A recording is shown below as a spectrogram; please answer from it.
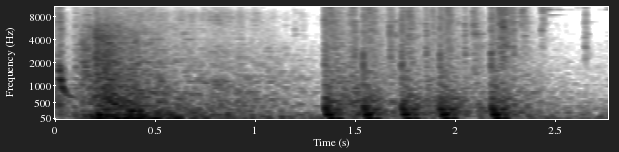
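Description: Pistol shots in The Division 2 amid battle noise in the Air & Space Museum, a cluster of sharp, separate cracks in the second half that ring over a steady, muffled combat din.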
